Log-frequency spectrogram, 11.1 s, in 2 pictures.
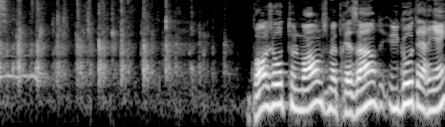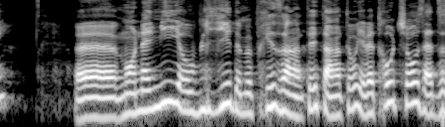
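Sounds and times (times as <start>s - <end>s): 
audience clapping: 0.0s - 3.1s
speech: 3.2s - 5.8s, 6.5s - 11.1s.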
